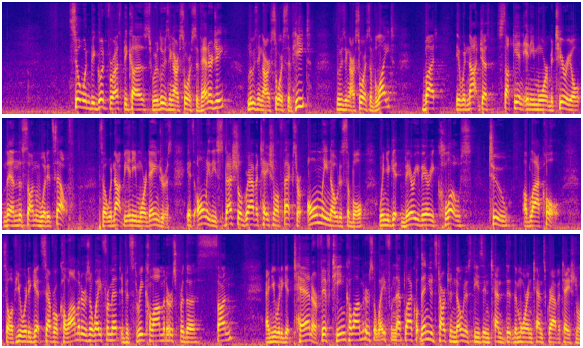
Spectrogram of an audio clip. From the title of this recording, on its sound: Live Class Lecture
